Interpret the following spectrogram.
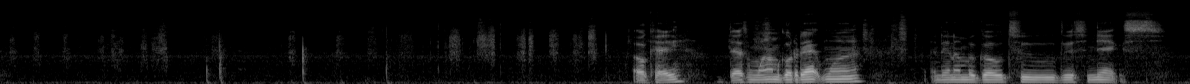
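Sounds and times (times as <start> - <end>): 
pen scratching on paper writing a list by hand: 0.0 - 2.2, 2.8 - 6.1, 7.4 - 7.9, 8.5 - 9.2
speech: 6.4 - 8.7, 9.3 - 11.5.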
